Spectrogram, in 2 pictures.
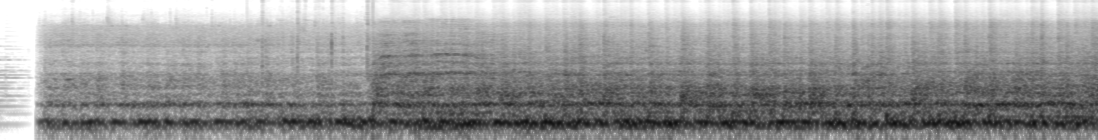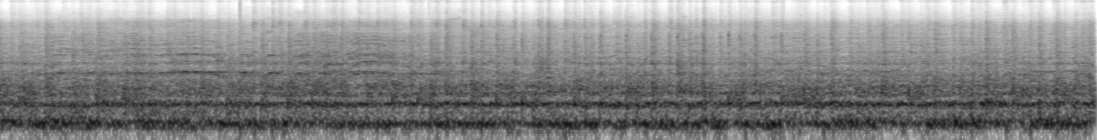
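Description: Live tribal folk music: drums beating continuously under a bamboo pipe, the sound growing fuller about five seconds in.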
